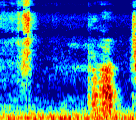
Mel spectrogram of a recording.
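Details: Adult male patient given inhaler teaching in a simulated nursing class scenario: after a soft breath, a single sharp, explosive, acted voluntary forceful cough given on request to bring up sputum.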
